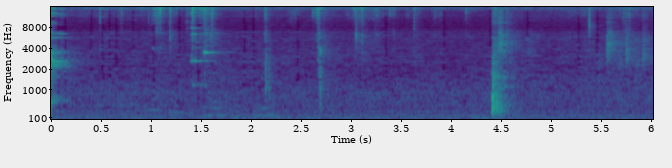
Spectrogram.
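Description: Small plastic taps and clicks as hard-plastic alarm remote key fobs are handled and set down on a table, with one sharper knock about four and a half seconds in.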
